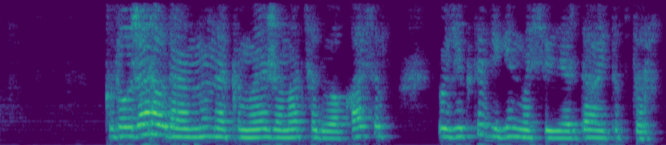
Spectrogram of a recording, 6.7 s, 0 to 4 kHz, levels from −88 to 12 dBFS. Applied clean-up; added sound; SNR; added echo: none; none; none; reverberation time 0.2 s.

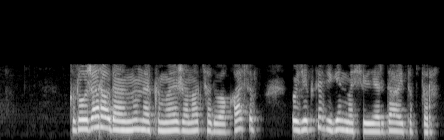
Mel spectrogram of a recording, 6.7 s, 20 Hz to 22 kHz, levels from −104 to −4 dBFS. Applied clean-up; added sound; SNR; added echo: none; none; none; none.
